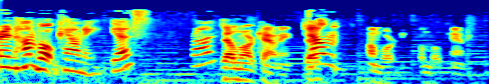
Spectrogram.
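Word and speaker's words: Del Norte: California what you're in hanul County yes Ron delnort County just humor bu County oh okay okay delmare delort delort it's supposed to be pronounced delort oh okay of the north but nobody here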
